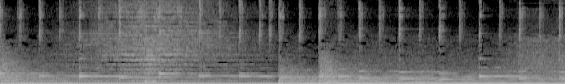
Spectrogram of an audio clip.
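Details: Soft sustained background music with a chord change partway through, and no animal voice heard.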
